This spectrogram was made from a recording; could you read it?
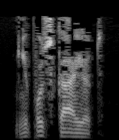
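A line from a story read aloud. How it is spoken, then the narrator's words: Deep bass repetition. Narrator (Russian): басом повторил младший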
